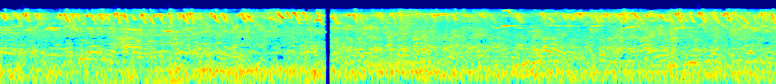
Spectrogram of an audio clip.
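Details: Saffron finch song, meant to get a silent cage bird singing: continuous high, overlapping chirps and trills with a short break just before the fifth second.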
